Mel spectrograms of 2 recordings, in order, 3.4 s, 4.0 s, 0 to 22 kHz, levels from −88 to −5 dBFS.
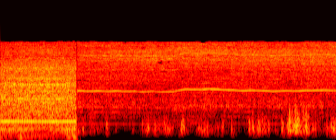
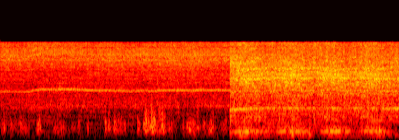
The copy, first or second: second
